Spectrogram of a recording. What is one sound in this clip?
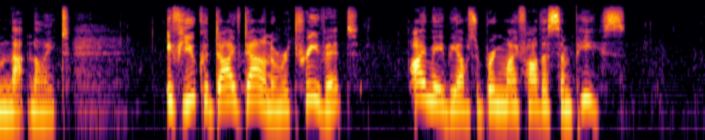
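A young woman speaks calmly and earnestly, close by.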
